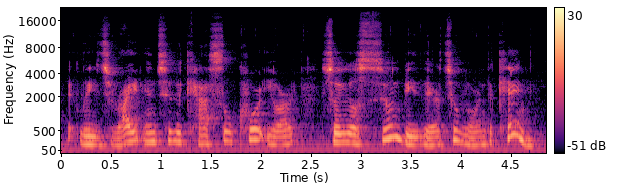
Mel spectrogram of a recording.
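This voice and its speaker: A woman's voice: medium pitch, animated, moderate pace, lightly acted. A woman voicing a sneaky male fox in a children's storybook, coaxing and falsely friendly. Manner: coaxing, inviting. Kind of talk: children's storybook read-aloud.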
